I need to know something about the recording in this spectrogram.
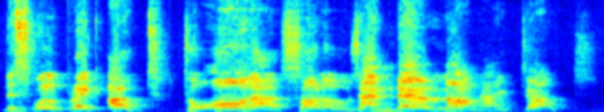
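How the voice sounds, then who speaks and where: A man's voice: high-pitched, lively intonation, slow pace, sharp tone, slightly rough, full character voice. A man acting an earnest, indignant English nobleman in a classical Shakespeare audio drama, declaiming with emphatic rhetoric. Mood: bitter, indignant.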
